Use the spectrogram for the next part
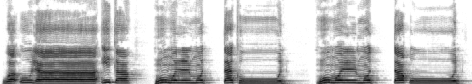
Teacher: وَأُولَا لام کے اوپر کھڑی حرکات ہے اور اس پر مد بھی ہے، تو ہم اسے چار حرکت کے برابر کھینچ کے پڑھیں گے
